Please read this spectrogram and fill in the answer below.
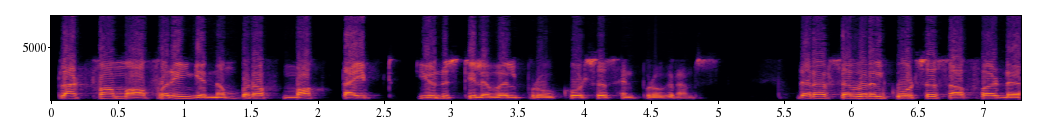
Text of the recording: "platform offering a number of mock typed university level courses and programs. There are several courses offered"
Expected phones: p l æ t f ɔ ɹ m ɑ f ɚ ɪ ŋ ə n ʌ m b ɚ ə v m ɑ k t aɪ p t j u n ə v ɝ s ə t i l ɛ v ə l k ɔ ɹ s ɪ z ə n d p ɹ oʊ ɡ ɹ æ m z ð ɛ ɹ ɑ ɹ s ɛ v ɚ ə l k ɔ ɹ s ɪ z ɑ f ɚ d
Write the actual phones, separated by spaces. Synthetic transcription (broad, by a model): p l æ t f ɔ ɹ m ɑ f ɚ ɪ ŋ ə n ʌ m b ɚ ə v m ɑ k t aɪ p t j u n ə v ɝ s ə t i l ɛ v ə l k ɔ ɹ s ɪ s ə n d p ɹ oʊ ɡ ɹ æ m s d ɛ ɹ ɑ ɹ s ɛ v ɚ ə l k ɔ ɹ s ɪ s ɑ f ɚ d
